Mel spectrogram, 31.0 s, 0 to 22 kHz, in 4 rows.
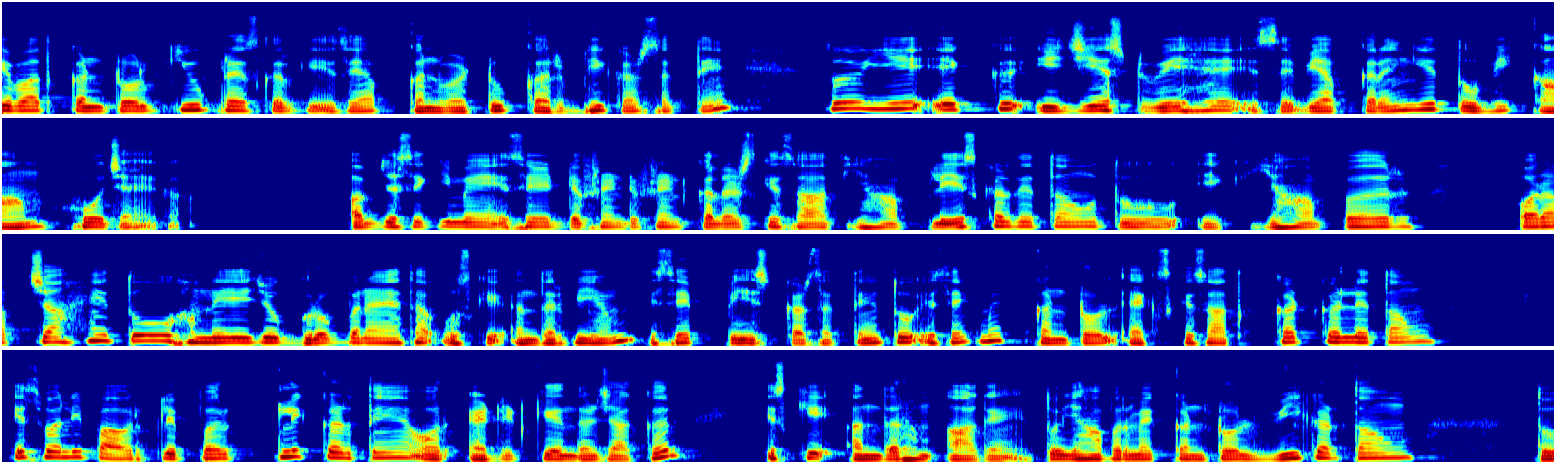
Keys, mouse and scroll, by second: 1.1 ctrl+q, 9.2-9.7 scroll down 1, 10.3 middle click, 12.2 click, 14.0-14.6 scroll up 1, 14.6 middle click, 15.0 ctrl+z, 23.1 click.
